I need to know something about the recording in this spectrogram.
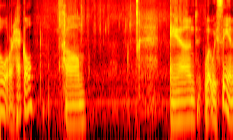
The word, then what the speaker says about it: Haeckel: And this tree of life was drawn by, I think his name is pronounced Ernst Haeckel or Haeckel.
